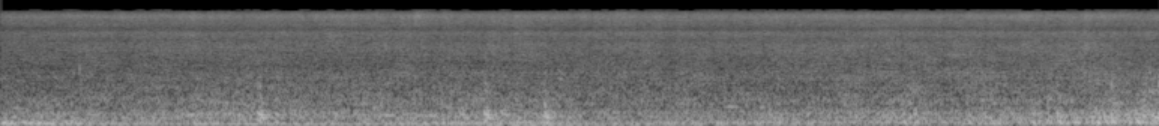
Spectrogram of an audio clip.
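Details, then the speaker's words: LG washing machine during spin: loud, heavy rumbling roar from the gearbox, whose bearings are crushed. The fix is replacing the gearbox. "Ayan napakaingay niya no. So kapag ganyan ang problema guys ng inyong washing machine, kailangan niyo guys palitan yung pinaka-gearbox. No gearbox guys ang problema niyan kapag ganyan siya no paingay niyan no."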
